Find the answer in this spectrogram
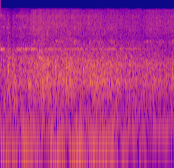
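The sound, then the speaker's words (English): A milk truck engine rumbles steadily on a road trip in Georgia, a continuous low drone with broad road noise and a faint high whine, no voices. “Today, you're headed out for a little bit of a road trip, following the milk truck.”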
